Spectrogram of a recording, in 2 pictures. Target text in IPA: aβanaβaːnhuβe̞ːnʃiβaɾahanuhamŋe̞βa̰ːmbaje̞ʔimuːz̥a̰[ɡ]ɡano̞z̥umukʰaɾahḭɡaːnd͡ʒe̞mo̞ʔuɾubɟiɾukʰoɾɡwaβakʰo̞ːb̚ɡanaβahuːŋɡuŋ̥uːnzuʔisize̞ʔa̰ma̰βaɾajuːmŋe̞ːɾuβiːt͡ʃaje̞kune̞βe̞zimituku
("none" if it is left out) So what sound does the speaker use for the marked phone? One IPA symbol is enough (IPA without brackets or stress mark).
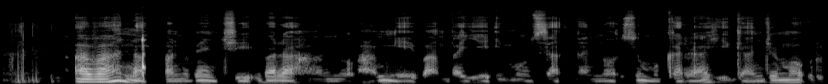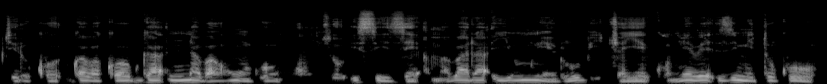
ŋ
